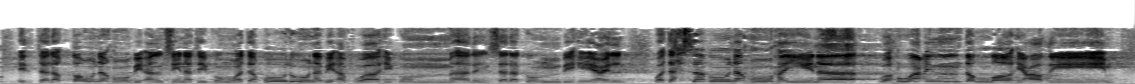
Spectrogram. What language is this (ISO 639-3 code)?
ara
